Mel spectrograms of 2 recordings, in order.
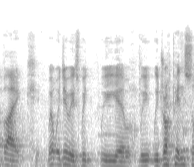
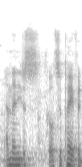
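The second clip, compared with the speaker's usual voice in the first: ordinary talk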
